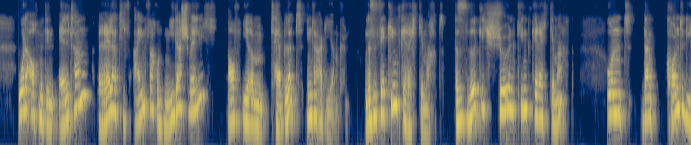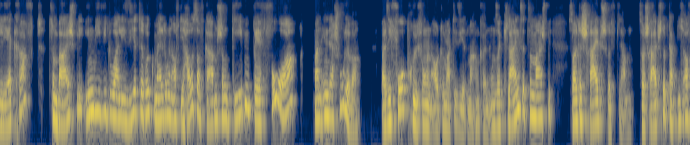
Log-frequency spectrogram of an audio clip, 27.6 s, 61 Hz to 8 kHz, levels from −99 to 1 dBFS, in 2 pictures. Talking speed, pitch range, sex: 140 wpm, 135-180 Hz, male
